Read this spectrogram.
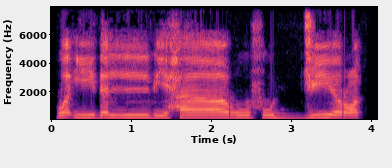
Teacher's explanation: البحار، نفخم الراء لأنها مضمومة. فجرت، نشد الجيم، نفخم الراء ونقف على التاء بالهمس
